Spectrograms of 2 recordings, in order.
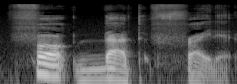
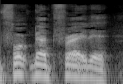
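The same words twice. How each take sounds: First: Fuck that Friday dragged out slowly and lower; slow low repeat. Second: Said in the usual way. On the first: Real, not acted.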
